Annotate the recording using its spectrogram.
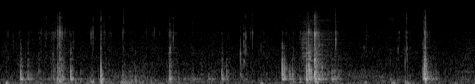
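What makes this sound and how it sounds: A utility knife blade cuts and scrapes pieces off a solid yellow soap bar that keeps getting smaller. Short, crisp cutting snaps and soft scraping repeat irregularly over a quiet background. Each sound has a muted, low body with a little bright edge and dies away almost at once.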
